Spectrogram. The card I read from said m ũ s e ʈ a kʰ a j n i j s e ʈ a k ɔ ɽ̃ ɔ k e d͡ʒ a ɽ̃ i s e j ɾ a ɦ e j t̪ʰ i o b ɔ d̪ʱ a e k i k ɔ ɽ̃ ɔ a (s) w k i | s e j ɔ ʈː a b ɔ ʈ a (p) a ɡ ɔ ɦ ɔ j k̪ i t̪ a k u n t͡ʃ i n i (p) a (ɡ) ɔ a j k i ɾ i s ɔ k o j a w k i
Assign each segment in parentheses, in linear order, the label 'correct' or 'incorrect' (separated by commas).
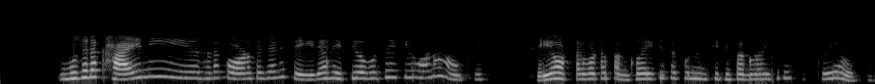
incorrect, correct, correct, correct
